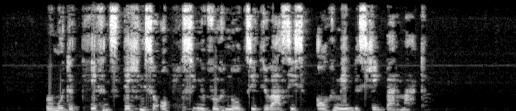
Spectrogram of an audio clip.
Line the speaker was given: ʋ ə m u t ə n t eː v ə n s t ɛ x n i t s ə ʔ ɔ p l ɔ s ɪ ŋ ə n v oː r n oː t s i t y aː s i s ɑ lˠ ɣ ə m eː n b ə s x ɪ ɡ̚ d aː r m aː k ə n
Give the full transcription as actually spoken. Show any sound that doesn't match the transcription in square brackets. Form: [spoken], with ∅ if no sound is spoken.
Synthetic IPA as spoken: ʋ ə m u t ə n t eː v ə n s t ɛ x n i [∅] s ə ʔ ɔ p l ɔ s ɪ ŋ ə n v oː r n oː t s i t y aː s i s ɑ lˠ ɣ ə m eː n b ə s x ɪ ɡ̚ [b] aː r m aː k ə n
